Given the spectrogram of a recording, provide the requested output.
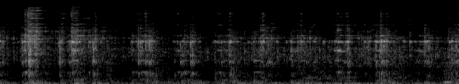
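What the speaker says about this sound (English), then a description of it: "And you just turn this nut." A hand ratchet turning a nut on a vehicle's clutch assembly, giving a steady run of quick metallic clicks and clinks, close up with no talking.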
